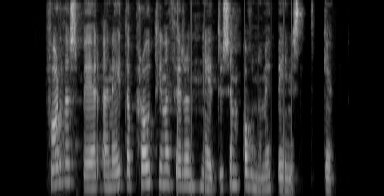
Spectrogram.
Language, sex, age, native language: Icelandic, female, 30-39, Icelandic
